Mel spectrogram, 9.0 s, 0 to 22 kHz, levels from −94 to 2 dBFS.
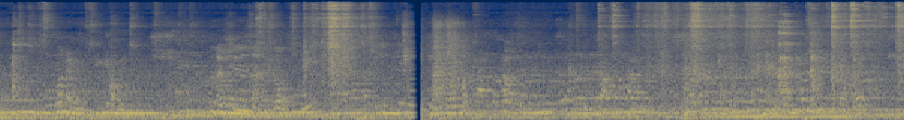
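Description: At 4.11 to 4.30 s there is a call audio freeze. The last sound stretches into a fading buzz or hiss, then briefly silence. Packets were likely delayed, so playback resumes 170 ms late.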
